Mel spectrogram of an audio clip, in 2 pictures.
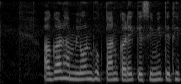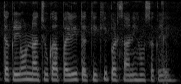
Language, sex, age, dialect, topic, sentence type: Magahi, female, 60-100, Western, banking, question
